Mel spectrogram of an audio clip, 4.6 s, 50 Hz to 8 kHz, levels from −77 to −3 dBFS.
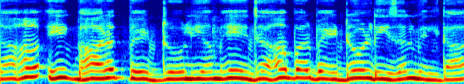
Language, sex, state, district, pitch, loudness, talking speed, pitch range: Hindi, female, Delhi, New Delhi, 250 Hz, -10 LUFS, 115 wpm, 235-270 Hz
